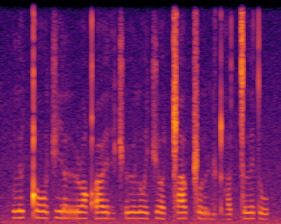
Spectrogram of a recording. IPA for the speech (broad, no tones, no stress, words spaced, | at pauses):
lɨǃoː t͡ʃiɾɵrɹoqʼʉːɪ̯ ɾe̤t͡ʃʼʉː luɪ̯t͡ʃɵə̯ ǁaʊ̯ǁurɖɵ ʈa̤ə̯ǀɨɪ̯tu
